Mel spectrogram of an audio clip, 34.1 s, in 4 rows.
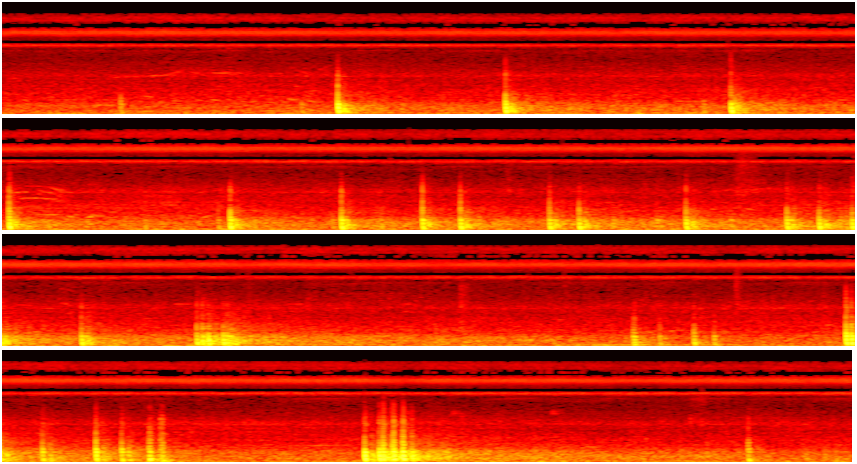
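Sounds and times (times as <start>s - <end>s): distant fireworks booming: 2.5s - 34.0s.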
